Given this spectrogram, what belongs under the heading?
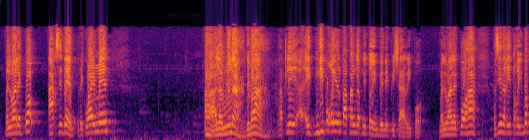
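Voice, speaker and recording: A man presenting membership benefits to a live audience in a joking sales talk, often checking in with the crowd with rhetorical questions. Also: high voice. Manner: jokey, with frequent rhetorical "tama ba?" checks; addresses the audience as brothers and sisters.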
